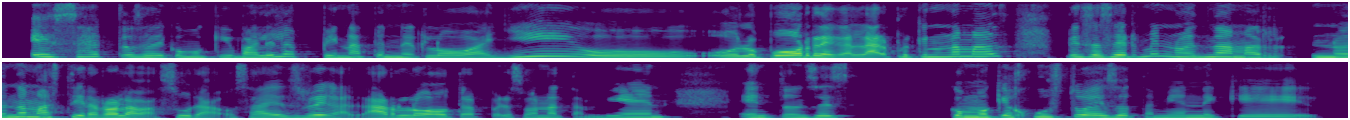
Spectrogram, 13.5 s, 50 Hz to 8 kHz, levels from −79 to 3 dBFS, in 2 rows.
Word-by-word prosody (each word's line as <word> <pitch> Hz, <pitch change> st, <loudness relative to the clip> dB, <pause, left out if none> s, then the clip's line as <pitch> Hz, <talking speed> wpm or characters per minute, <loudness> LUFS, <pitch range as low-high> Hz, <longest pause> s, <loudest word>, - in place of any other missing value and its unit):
Exacto, 295 Hz, 0 st, 0 dB
o -, -, -3 dB
sea, 250 Hz, -, -1 dB
de 240 Hz, -, -2 dB
como 240 Hz, -2 st, -4 dB
que, 245 Hz, -, -7 dB
¿vale 230 Hz, +2 st, 0 dB
la 330 Hz, +1 st, -1 dB
pena 245 Hz, -5 st, -4 dB
tenerlo 235 Hz, -1 st, -2 dB
allí 275 Hz, -, 0 dB
o 200 Hz, -7 st, -1 dB
o 210 Hz, -1 st, -1 dB
lo 200 Hz, -1 st, +2 dB
puedo 235 Hz, +2 st, +9 dB
regalar? 210 Hz, -2 st, +5 dB
Porque 270 Hz, 0 st, -3 dB
no 275 Hz, -, 0 dB
nada 325 Hz, +2 st, +2 dB
más 335 Hz, +1 st, +1 dB, 0.3 s
deshacerme, 275 Hz, +5 st, +1 dB
no 290 Hz, -5 st, 0 dB
es 255 Hz, -, -1 dB
nada 275 Hz, 0 st, +4 dB
más 225 Hz, -1 st, +1 dB
r 245 Hz, -, -12 dB
no 230 Hz, 0 st, +1 dB
es 230 Hz, -, 0 dB
nada 280 Hz, +3 st, +4 dB
más 235 Hz, -2 st, +2 dB
tirarlo 225 Hz, -2 st, +3 dB
a -, -, +9 dB
la 210 Hz, -, +4 dB
basura, 205 Hz, 0 st, -3 dB
o 195 Hz, -, -14 dB
sea, 195 Hz, -1 st, -3 dB
es 190 Hz, +2 st, -4 dB
regalarlo 235 Hz, -3 st, +2 dB
a -, -, +4 dB
otra 215 Hz, +2 st, -3 dB
persona 195 Hz, -1 st, -6 dB
también. 230 Hz, +4 st, -5 dB, 0.3 s
Entonces, 210 Hz, +1 st, -4 dB, 0.4 s
como 230 Hz, -2 st, +3 dB
que 235 Hz, 0 st, +1 dB
justo 255 Hz, +2 st, 0 dB
eso 245 Hz, -1 st, +1 dB
también 205 Hz, -3 st, -6 dB
de 200 Hz, -, -6 dB
que, 185 Hz, -3 st, -7 dB
230 Hz, 225 wpm, -24 LUFS, 210-265 Hz, 0.4 s, puedo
